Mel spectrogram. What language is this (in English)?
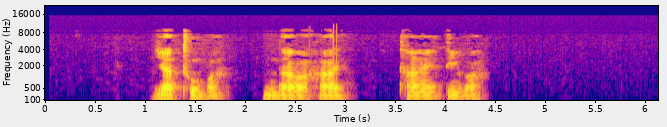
Huautla Mazatec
